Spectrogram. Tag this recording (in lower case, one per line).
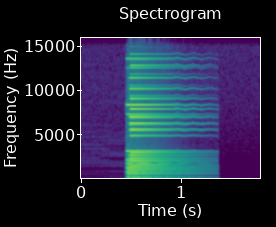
musical instrument
keyboard (musical)
music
